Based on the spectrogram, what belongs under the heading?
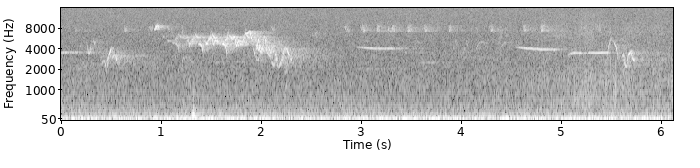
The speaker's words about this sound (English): The chickadee's singing.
